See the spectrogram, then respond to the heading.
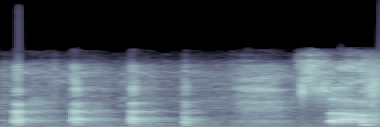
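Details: Four short, evenly spaced forced coughs, then a breathy burst, from a child who seems to be having fun and fakes coughing when concern is shown; fake cough.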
